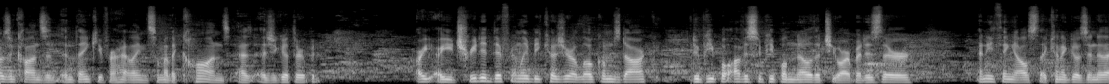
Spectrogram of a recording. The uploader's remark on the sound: Live on the floor of FinCon, we discuss doing locums work for a healthy side income.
